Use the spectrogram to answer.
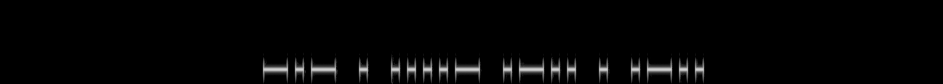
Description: Morse code, heard as a keyed tone, about 16 wpm, 700 Hz. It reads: KE4LEL
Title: USA Call Signs - 6 Characters - Repeated 3x - 15wpm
